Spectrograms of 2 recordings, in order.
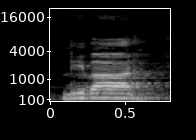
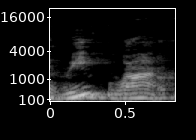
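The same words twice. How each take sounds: First: Said in the usual way. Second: "वी वार" said slowly as two separate parts, long वी; split into syllables. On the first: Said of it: "विवार मैंने मतलब कि वी वार". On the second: Shown as a demonstration. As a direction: break "वी वार" apart and stretch the वी. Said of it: "मतलब कि वी वार". ("वी वार" को धीरे-धीरे, दो हिस्सों में तोड़कर बोलना)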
